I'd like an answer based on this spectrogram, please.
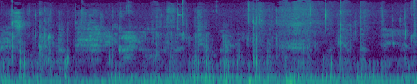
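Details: A young female foster kitten, likely black, purrs loudly in a steady, low rumbling throb close to the listener while looking at a person and being handled, after warming up quickly from initial fear.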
